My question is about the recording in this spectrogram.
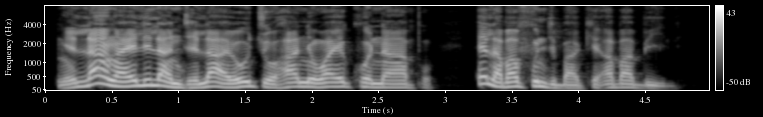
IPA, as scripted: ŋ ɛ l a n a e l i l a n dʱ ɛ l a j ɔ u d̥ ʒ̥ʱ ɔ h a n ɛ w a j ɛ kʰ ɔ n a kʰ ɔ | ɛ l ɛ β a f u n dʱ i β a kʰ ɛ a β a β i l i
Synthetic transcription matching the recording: ŋ ɛ l a ŋ a e l i l a n dʱ ɛ l a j ɔ u d̥ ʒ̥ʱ ɔ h a n ɛ w a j ɛ kʰ ɔ n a pʰ ɔ | ɛ l a β a f u n dʱ i β a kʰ ɛ a β a β iː l i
